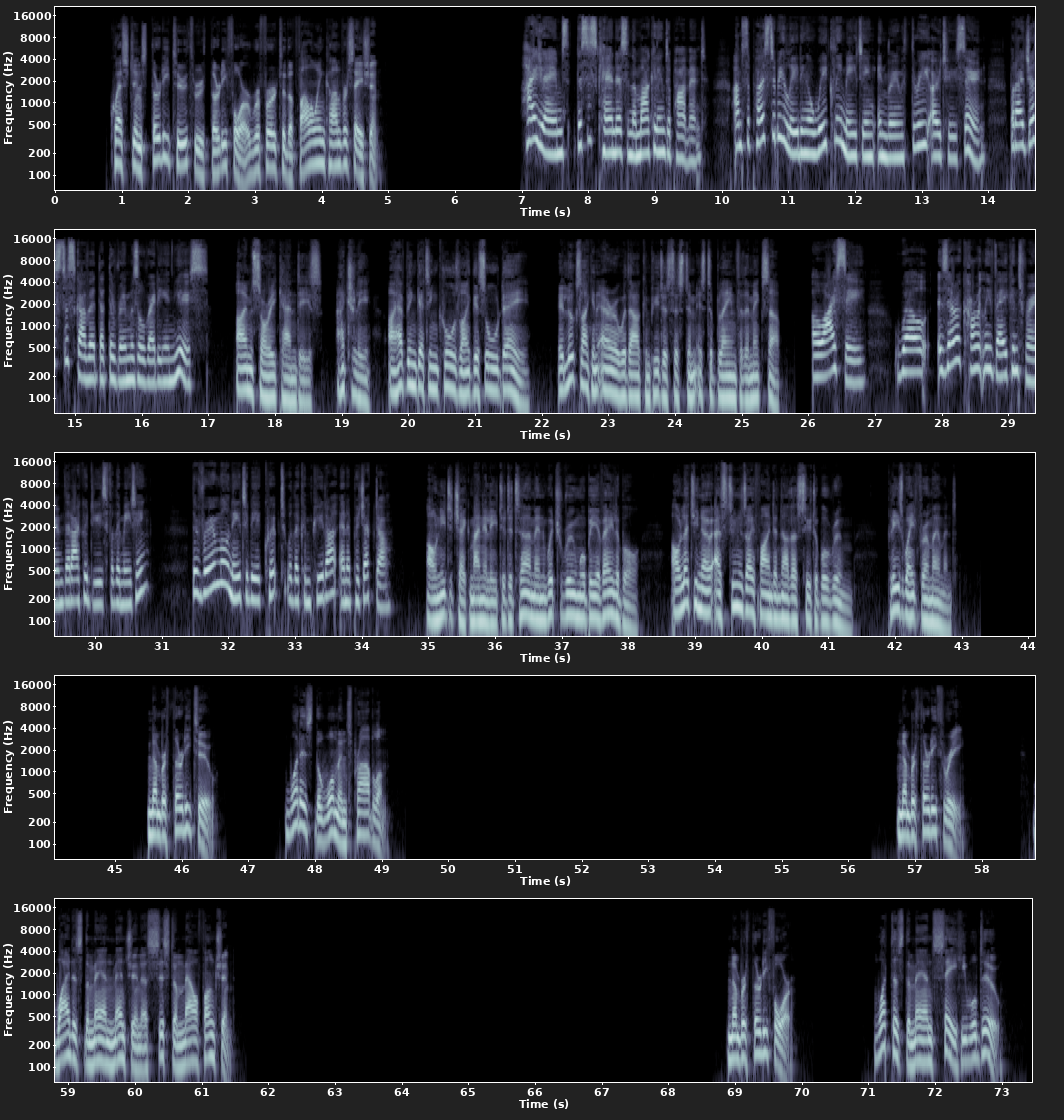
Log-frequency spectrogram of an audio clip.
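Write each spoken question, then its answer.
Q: What is the woman's problem?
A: Her meeting room is already in use

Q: Why does the man mention a system malfunction?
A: To explain the room booking mix-up

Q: What does the man say he will do?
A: Check for another available room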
